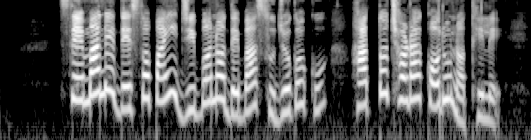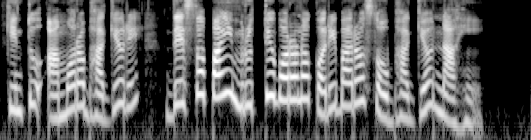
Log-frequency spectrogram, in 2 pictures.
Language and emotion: Odia, neutral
